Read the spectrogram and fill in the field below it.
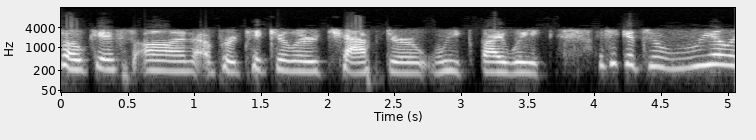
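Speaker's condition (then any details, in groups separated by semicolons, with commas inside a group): No condition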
